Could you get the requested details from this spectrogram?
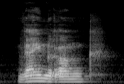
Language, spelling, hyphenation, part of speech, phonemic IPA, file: Dutch, wijnrank, wijn‧rank, noun, /ˈʋɛi̯n.rɑŋk/, Nl-wijnrank.ogg
- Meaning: 1. grapevine 2. branch of a grapevine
